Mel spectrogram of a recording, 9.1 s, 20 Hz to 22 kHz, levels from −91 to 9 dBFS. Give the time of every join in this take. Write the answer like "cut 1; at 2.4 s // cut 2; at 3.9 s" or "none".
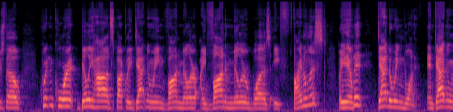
cut 1; at 2.3 s // cut 2; at 4.1 s // cut 3; at 7.1 s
